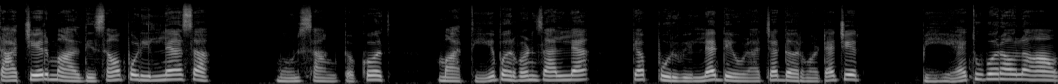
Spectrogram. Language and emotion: Goan Konkani, fearful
